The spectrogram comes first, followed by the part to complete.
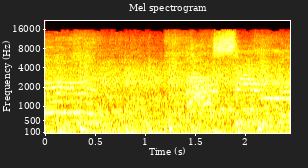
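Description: Rock band music, a stretch without vocals. There is a short burst of high hiss near the end.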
